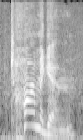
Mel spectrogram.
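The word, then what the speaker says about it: ptarmigan: a there's a there's a silent P that always gets you I didn't say these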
